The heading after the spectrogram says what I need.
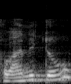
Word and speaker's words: Juanito: It is Juanito because in the Spanish language J is pronounced as ha.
